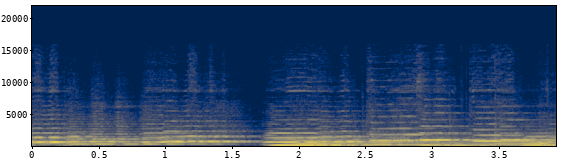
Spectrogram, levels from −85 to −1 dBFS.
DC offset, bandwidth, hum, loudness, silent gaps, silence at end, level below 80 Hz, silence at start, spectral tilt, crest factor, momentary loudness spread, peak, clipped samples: under 0.1%; 11 kHz; none; -19 LUFS; none; 0 s; -66 dBFS; 0 s; -7 dB/octave; 12 dB; 9 LU; -6 dBFS; under 0.1%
